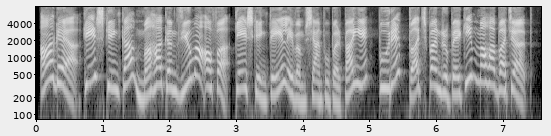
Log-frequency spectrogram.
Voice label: Female

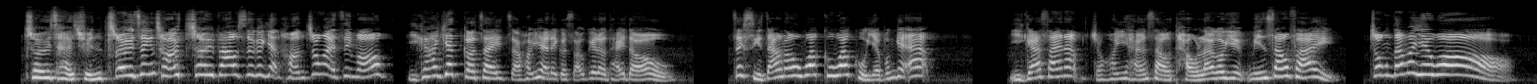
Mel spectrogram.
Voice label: cantonese ad

